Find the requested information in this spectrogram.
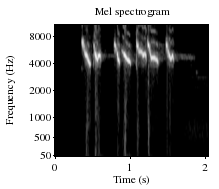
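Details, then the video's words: White-eye lure call: six bright, high chirps in about one and a quarter seconds, each falling steeply in pitch, some closely paired. Clean background, intended to get birds singing. "suara pikat burung peleci"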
